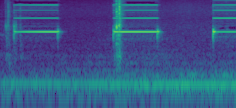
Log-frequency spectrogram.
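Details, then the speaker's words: Honda Element won't crank: key-on chime repeating about once a second, lights on but no starter click or cranking; starter or neutral safety switch first suspected, corroded battery ground cable found as the cause. "the uh element I got in to move it and I turn the key and it won't even crank everything lights up looks like it's going to do it and then nothing happens"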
